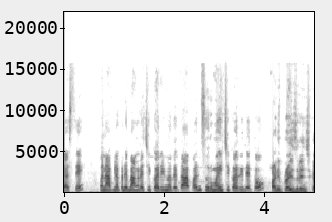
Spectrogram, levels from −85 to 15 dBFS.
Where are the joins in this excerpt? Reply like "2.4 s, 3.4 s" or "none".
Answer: 4.0 s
